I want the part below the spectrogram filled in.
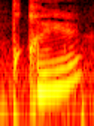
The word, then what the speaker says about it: Chatrier: Bueno, está Rafa Nadal jugando contra el australiano Jordan Thompson en la pista grande, la Philippe Chatrier. ¿Y cómo va ese partido? Mucho Ángel García Muñiz. – Pero repíteme lo de Chatrier, por favor. – Chatrier.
